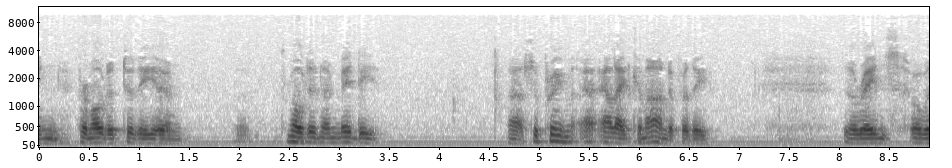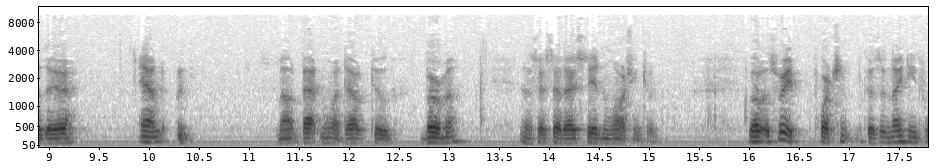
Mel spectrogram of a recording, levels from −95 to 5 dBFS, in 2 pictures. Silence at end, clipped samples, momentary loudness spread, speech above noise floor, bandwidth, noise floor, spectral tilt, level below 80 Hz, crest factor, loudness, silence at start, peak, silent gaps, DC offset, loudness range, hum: 0 s; under 0.1%; 15 LU; 27 dB; 9.4 kHz; -51 dBFS; -8.5 dB/octave; -58 dBFS; 20 dB; -25 LUFS; 0 s; -6 dBFS; none; under 0.1%; 4 LU; 60 Hz at -55 dBFS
